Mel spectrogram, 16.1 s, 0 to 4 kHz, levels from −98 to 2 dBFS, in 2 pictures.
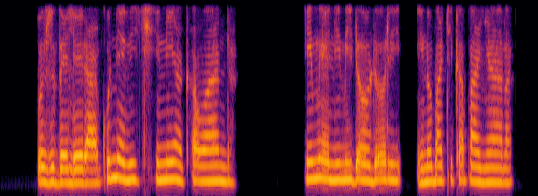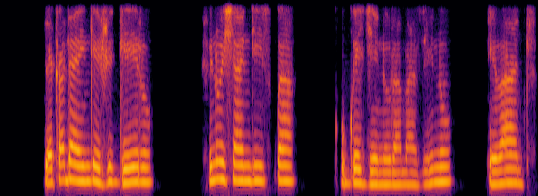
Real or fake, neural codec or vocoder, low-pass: fake; codec, 16 kHz, 16 kbps, FunCodec, trained on LibriTTS, 50 frames a second; 3.6 kHz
